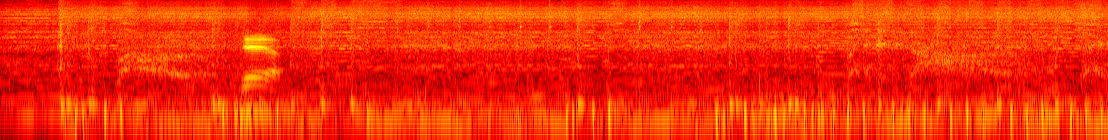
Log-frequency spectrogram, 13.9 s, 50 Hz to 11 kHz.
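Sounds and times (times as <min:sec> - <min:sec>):
dense wall of distorted guitars and drums: 0:00.0 - 0:13.8
black metal music: 0:00.3 - 0:13.8
harsh screamed vocals: 0:01.4 - 0:03.6, 0:10.6 - 0:13.8
person speaking a word: 0:03.0 - 0:03.6
speech: 0:03.0 - 0:03.6.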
